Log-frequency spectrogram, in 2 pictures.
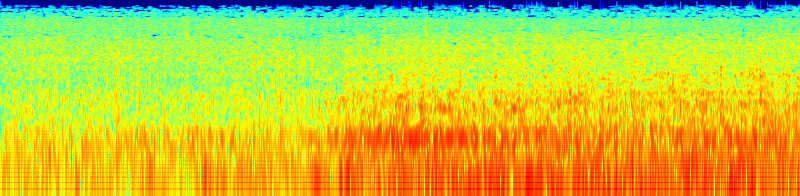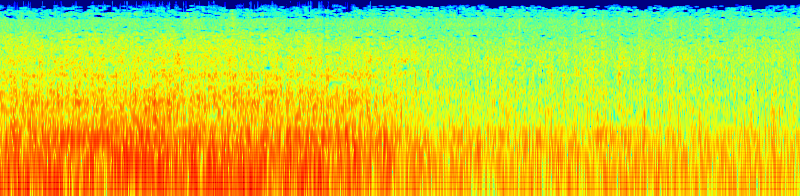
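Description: A car driving through a street flooded with water and hail slush, with a steady rush of water and an engine hum. It swells for several seconds in the middle as the car passes.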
